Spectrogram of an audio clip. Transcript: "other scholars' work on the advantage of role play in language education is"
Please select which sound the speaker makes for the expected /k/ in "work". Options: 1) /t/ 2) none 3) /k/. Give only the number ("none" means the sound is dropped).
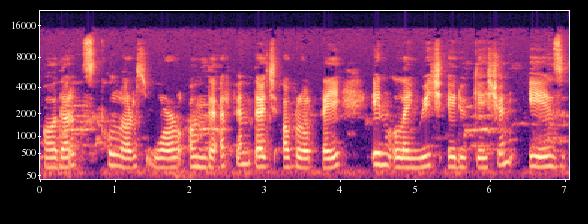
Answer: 2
